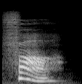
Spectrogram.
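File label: "far", British English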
